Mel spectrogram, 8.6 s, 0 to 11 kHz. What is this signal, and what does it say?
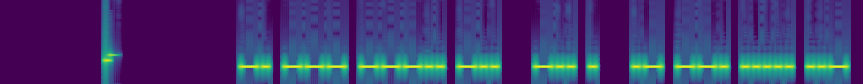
Morse code, heard as a keyed tone, about 22 wpm, 700 Hz. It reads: NO8D DE AG5U
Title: USA Callsign DE Callsign - 4 Characters - 22wpm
